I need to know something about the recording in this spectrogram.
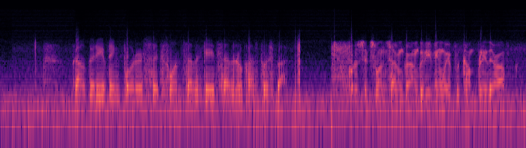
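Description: A young man speaks calmly through a radio headset microphone.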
